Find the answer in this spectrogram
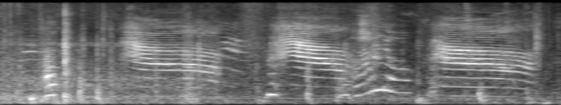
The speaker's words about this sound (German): Und so kommen wir dann nach einem Abstecher bei den AIDS-Katzen und den Junioren auf dem oberen Geländeteil zur Krankenstation. Ja, hier wird jetzt endlich auch mal gemaunzt. Hier wird aber schwer gemaunzt.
